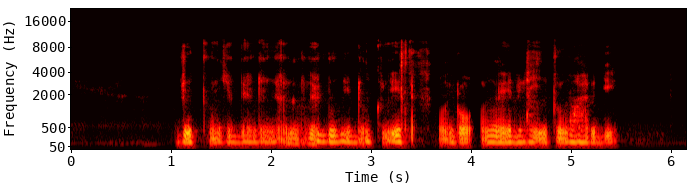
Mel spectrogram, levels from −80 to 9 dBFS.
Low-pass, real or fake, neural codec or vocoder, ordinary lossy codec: 9.9 kHz; fake; autoencoder, 22.05 kHz, a latent of 192 numbers a frame, VITS, trained on one speaker; none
